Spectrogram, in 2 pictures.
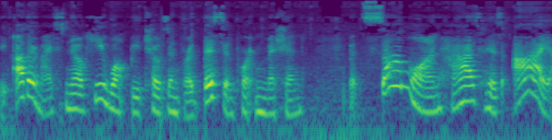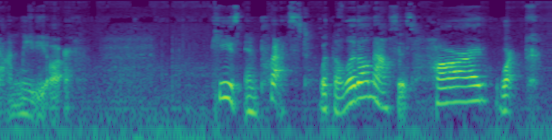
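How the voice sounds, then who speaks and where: Deep-voiced yet a bit bright, a woman children's librarian speaks slowly with big pitch swings while leading young children through movement and read-aloud storytime. Her tone is encouraging and singsong; the poor audio has a little hiss or hum.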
